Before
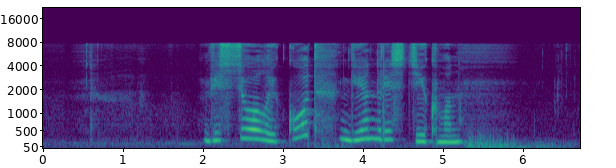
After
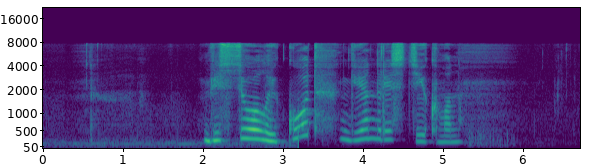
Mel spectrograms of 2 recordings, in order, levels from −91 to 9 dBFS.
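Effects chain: high-pass 67 Hz 12 dB/octave, from 3.19 s 530 Hz; trim +2 dB

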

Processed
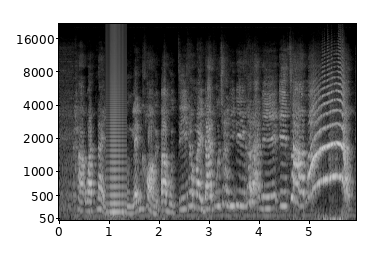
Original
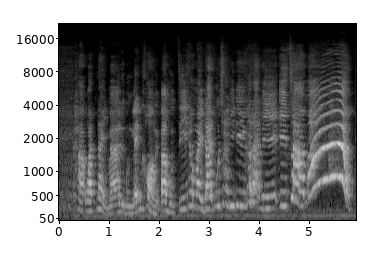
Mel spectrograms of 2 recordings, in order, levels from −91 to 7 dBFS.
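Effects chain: 0.93–1.36 s: sorted samples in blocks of 256 samples; saturation -16.5 dBFS, distortion -9 dB; trim +3.5 dB

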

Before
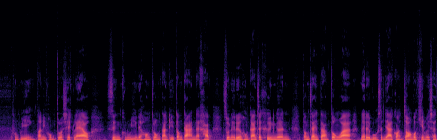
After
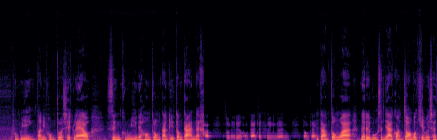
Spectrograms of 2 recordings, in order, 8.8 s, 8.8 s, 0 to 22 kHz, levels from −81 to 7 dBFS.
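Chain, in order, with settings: 4.08–6.34 s: vowel filter a; trim +3 dB

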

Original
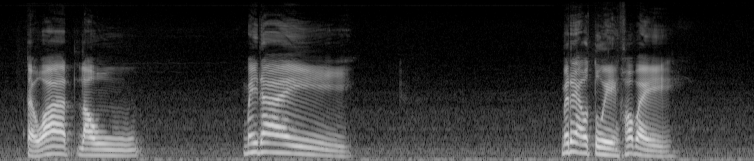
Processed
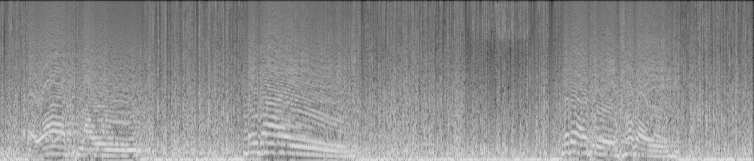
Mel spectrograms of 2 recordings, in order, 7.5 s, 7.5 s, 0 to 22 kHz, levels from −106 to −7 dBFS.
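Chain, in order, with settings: one-bit comparator; time-frequency box 4.69–5.28 s, 440–8200 Hz -13 dB; waveshaping leveller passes 5; on a send: delay 164 ms -8.5 dB; on the sum: trim +2.5 dB

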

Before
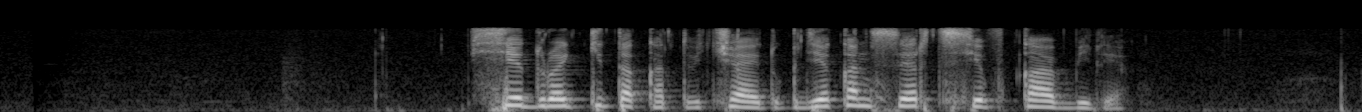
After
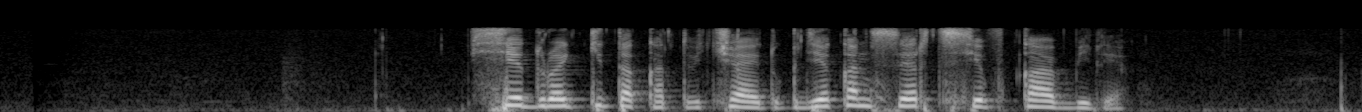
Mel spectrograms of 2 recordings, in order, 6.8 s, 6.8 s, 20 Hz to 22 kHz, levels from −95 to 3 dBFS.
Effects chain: bass shelf 190 Hz +5 dB

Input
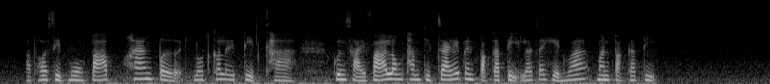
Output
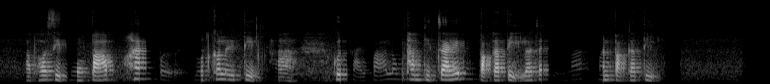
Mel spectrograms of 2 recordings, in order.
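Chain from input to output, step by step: high-pass 780 Hz 12 dB/octave; 5.46–6.00 s: level held to a coarse grid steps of 17 dB; trance gate "xxxx.xxxx...." 97 bpm -24 dB; early reflections 41 ms -12.5 dB, 65 ms -13 dB; 2.77–3.23 s: three-phase chorus; trim +6.5 dB

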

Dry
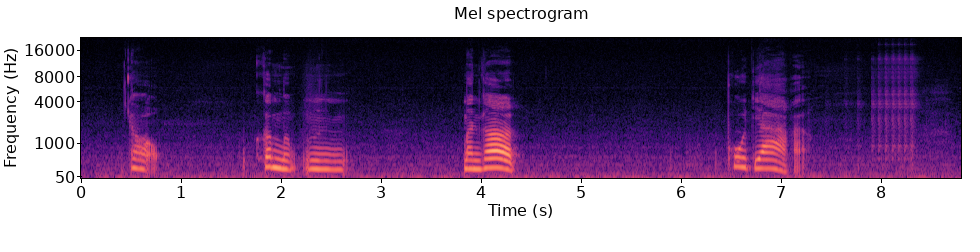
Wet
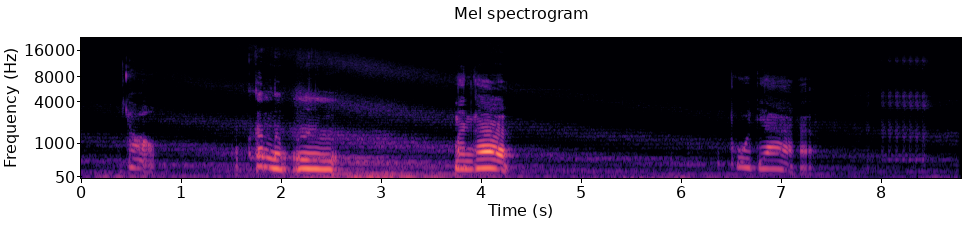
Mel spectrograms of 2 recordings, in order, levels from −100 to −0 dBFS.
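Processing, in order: drifting ripple filter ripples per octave 0.63, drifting -0.34 Hz, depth 19 dB; Doppler pass-by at 2.80 s, 16 m/s, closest 6.8 m; endless flanger 5.1 ms +0.26 Hz

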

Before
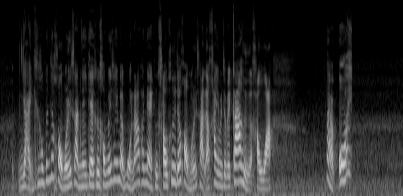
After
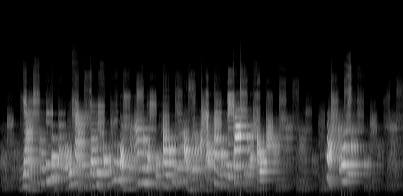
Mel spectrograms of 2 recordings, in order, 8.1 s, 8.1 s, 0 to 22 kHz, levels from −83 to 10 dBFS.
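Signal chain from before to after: high-pass 560 Hz 12 dB/octave; compression 4:1, threshold -20 dBFS, peak gain reduction 8.5 dB; square tremolo 2.2 Hz, depth 65%, duty 50%; flutter echo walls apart 5.2 m, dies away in 0.86 s; step-sequenced low-pass 7.7 Hz 740–3300 Hz; trim -1.5 dB

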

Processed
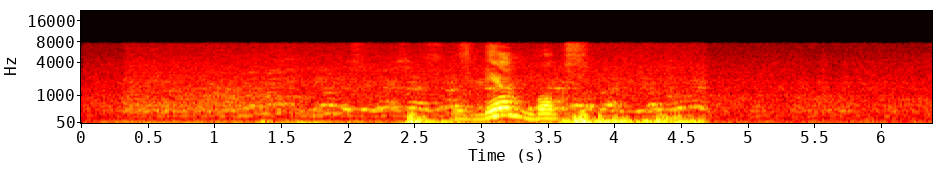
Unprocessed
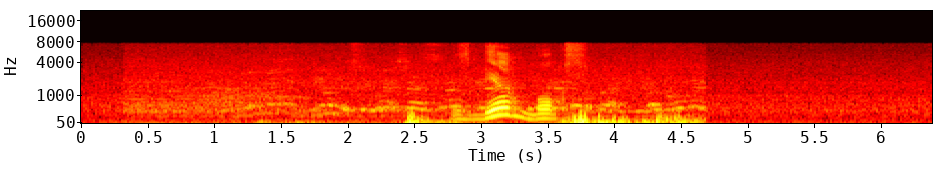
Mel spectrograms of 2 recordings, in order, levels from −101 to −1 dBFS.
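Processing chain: chorus voices 6, 1.5 Hz, delay 17 ms, depth 3 ms; trim +6 dB

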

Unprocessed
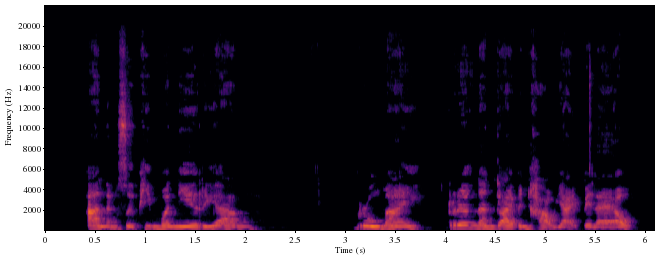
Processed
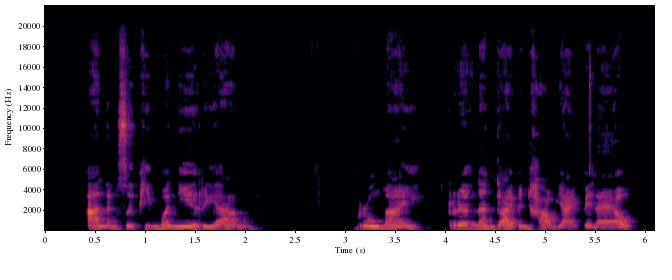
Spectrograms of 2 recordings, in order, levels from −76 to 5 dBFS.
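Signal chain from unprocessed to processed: treble shelf 6.7 kHz +5 dB

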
